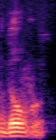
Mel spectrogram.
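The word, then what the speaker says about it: knob: 그거 안에 자 그게프드 그게 모양인데 어 뭐와 같은 모양이죠 큰노브 같은 모양이고 노브 같은 모양이죠 큰노브 노브 K 발음 안 되죠 노브 같은 모양인데 워크 작동하는 거죠 당신이 그것들 이거 그냥 이런 거 같아요.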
